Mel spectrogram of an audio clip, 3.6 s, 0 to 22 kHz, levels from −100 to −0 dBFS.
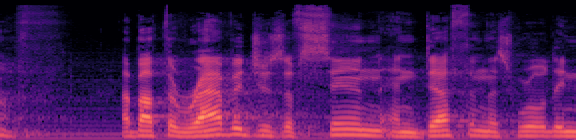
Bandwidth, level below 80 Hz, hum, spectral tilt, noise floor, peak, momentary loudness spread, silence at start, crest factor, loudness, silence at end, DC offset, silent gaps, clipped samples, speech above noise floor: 19 kHz; -60 dBFS; none; -5.5 dB/octave; -57 dBFS; -12 dBFS; 10 LU; 0 s; 22 dB; -33 LUFS; 0 s; under 0.1%; none; under 0.1%; 24 dB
